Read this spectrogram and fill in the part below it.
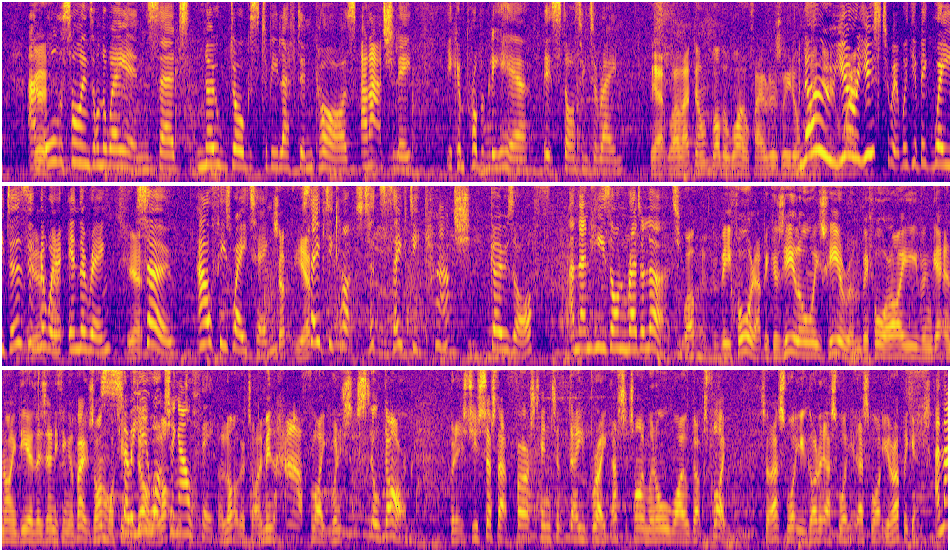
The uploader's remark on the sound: Alfie the water-fowl retriever performs at Hampshire Country Sports Day 2023. This lively interview was recorded at the Country Sports Day 2023 at Bereleigh, East Meon.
